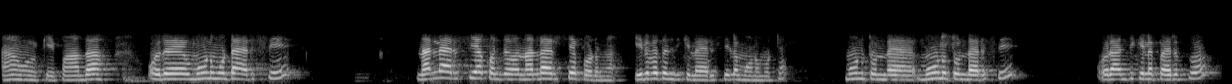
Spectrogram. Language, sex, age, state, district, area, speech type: Tamil, female, 30-45, Tamil Nadu, Nilgiris, rural, conversation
